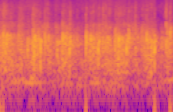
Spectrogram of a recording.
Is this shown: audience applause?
yes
